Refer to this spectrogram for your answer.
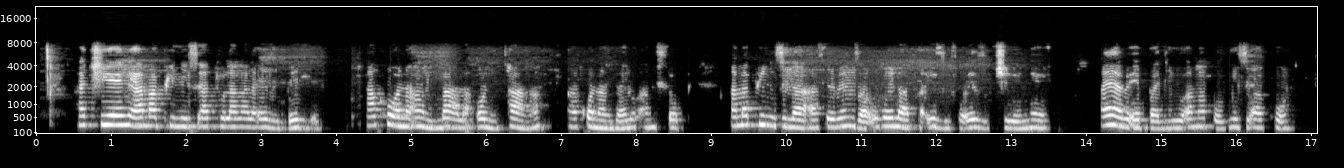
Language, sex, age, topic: North Ndebele, female, 36-49, health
